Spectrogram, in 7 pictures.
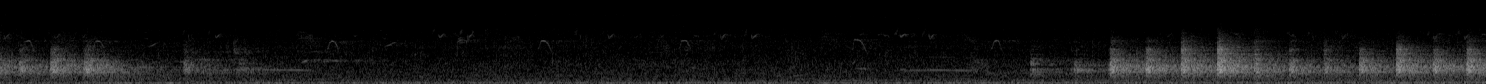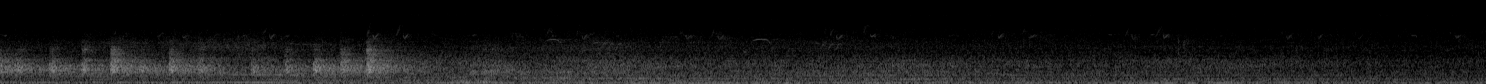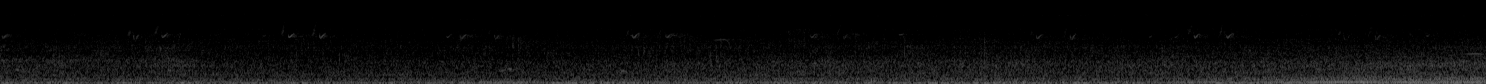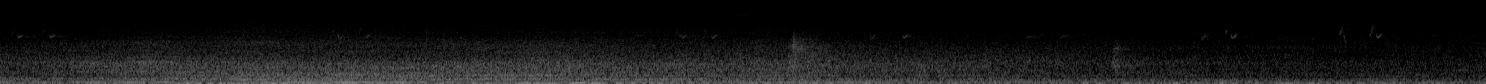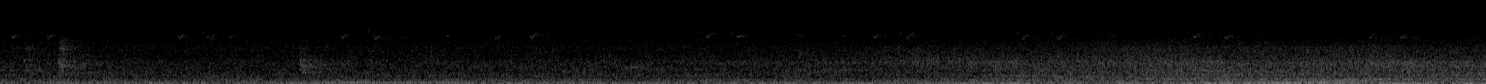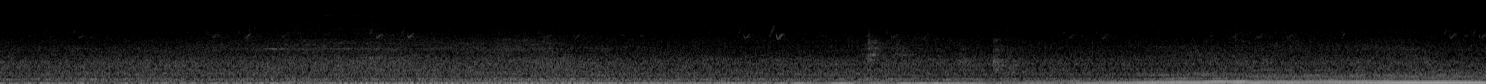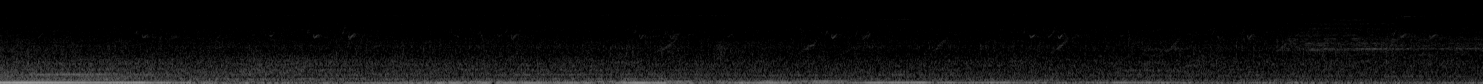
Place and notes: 糯米橋, Guanxi Township, Hsinchu County - On the old bridge
On the old bridge, traffic sound, Bird call, The sound of the construction percussion, ambulance
Zoom H2n MS+XY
